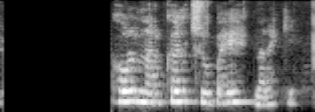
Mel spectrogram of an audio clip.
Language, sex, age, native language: Icelandic, female, 12, Icelandic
